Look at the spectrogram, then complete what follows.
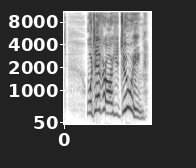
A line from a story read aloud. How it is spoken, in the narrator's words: she cried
